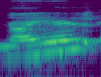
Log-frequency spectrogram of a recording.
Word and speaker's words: Noël: Noël is Christmas in French. So O and E, you have to produce separate sounds for that.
